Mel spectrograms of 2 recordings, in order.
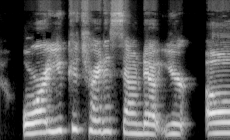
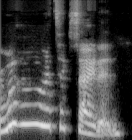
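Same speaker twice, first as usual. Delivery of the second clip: much higher, bubbly cheer; excited woohoo; 8 semitones higher than usual. Shown as a demonstration. Teacher voicing the exclamation point cheering, excited. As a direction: celebrate like the punctuation mark. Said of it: "It throws its arm up".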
